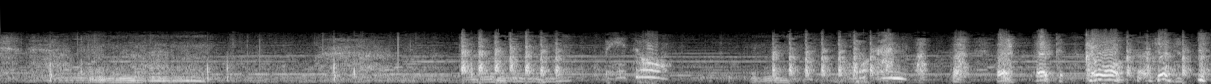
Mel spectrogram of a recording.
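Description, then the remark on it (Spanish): Loud knocking on a door, which has gone on for a while, comes in several rapid bursts of sharp raps, separated by short pauses, after a few seconds of muffled voices and low tonal sound. “desde hace rato están tocando a la puerta, pero no queremos abrir porque tenemos miedo de que vengan a buscarlo”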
